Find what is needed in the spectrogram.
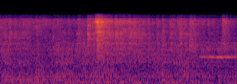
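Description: Inside a moving bus: steady low engine and road rumble, with a brief click or rattle from the cabin about halfway through.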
